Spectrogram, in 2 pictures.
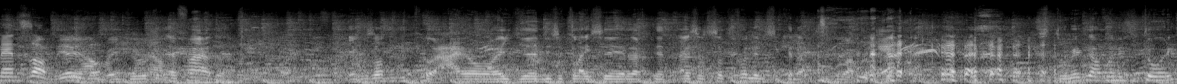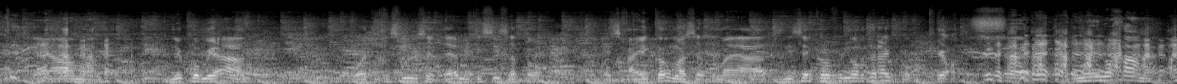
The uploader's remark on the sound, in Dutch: Midden in grand café "In Den Boekenkast" op het stadsplein in Capelle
